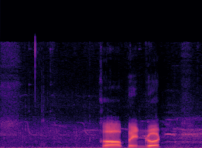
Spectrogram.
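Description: A man's voice says a few words over a steady low background rumble, and a faint high-pitched animal call sounds in the background near the end.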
